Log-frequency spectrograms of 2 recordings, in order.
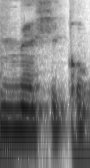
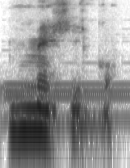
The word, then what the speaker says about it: México: por eso es que México se sigue escribiendo con x pero se pronuncia con j Sí para que me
